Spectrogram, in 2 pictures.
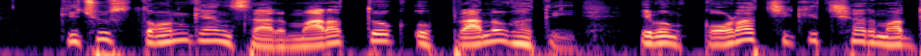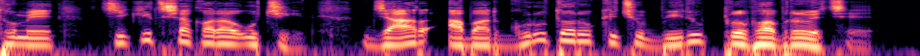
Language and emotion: Bengali, neutral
